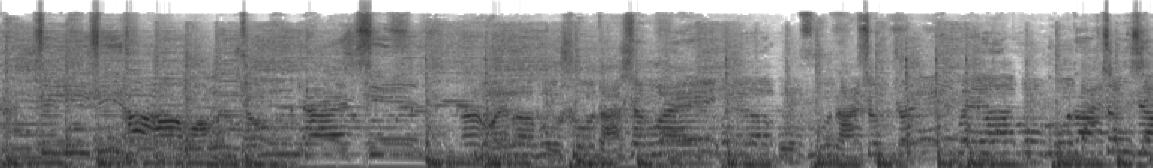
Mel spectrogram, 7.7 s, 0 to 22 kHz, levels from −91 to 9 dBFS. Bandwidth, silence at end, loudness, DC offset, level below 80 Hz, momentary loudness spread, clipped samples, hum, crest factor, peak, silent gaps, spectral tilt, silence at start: over 20 kHz; 0 s; -10 LUFS; 2%; -20 dBFS; 6 LU; 0.3%; none; 10 dB; 0 dBFS; none; -3 dB/octave; 0 s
